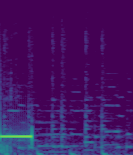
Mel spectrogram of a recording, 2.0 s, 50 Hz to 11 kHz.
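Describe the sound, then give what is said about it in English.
A telephone call to a 3-digit number, the Old Mutual CABS contact center, ringing: one loud, steady mid-pitched ring tone lasts about half a second, then cuts off abruptly into quieter, rhythmic, music-like sound with no talking. “It's ringing, and all of a sudden, it just it drops in okay.”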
